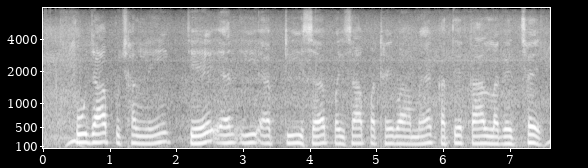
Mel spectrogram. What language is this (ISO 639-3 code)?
mai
